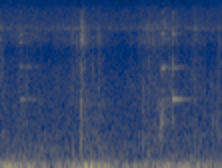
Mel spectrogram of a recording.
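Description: Footsteps on dry fallen leaves on the forest floor, with two brief high clinking notes, one near the start and one near the end.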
